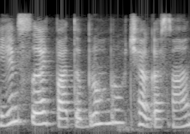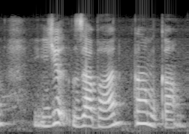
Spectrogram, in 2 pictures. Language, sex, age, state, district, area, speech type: Kashmiri, female, 45-60, Jammu and Kashmir, Ganderbal, urban, spontaneous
